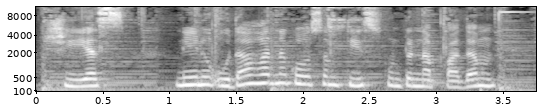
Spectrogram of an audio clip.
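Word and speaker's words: -tious: TIOUS యొక్క ఉచ్చారణ షియస్.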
